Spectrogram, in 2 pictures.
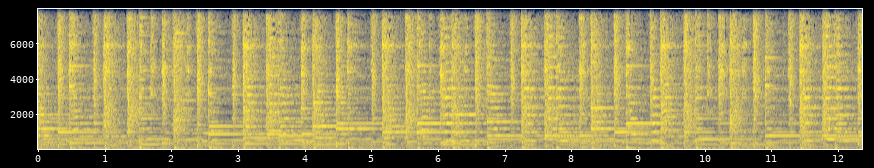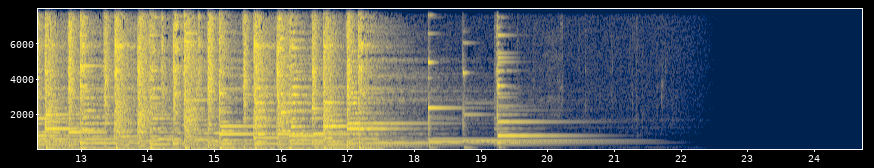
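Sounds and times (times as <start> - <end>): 
slow rolls music: 0.0 - 18.2.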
